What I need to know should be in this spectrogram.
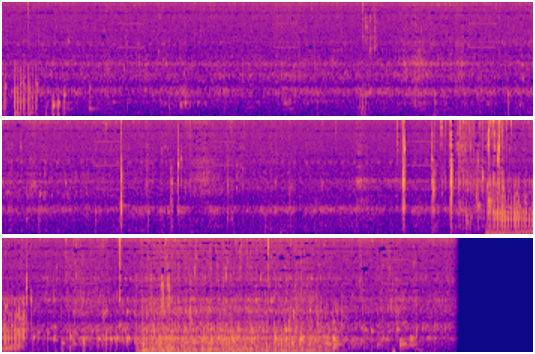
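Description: Water murmurs and bubbles, heard muffled from underwater.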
